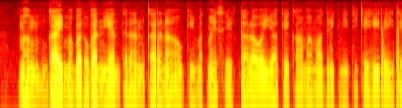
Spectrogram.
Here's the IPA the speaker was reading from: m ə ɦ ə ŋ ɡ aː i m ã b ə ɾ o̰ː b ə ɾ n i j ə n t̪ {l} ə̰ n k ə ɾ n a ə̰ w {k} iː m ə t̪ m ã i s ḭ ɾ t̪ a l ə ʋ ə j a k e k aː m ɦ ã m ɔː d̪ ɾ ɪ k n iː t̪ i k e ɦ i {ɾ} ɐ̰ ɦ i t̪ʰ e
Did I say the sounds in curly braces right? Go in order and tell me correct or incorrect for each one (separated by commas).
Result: incorrect, correct, correct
